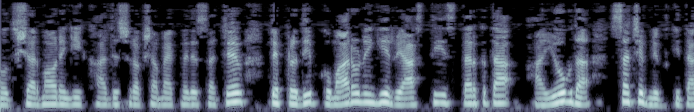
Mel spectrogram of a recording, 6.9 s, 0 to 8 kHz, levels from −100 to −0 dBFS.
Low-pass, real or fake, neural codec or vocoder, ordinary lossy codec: 7.2 kHz; real; none; none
